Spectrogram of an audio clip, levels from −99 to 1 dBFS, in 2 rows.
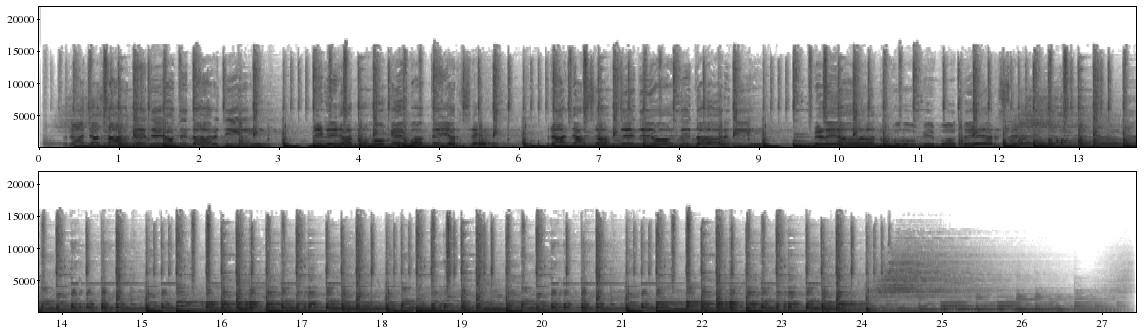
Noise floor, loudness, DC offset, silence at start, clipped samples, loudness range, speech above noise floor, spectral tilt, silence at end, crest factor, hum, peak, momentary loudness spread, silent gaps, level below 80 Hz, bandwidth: -40 dBFS; -14 LUFS; under 0.1%; 0.05 s; under 0.1%; 2 LU; 27 dB; -5 dB/octave; 0.35 s; 14 dB; none; 0 dBFS; 9 LU; none; -18 dBFS; 16.5 kHz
